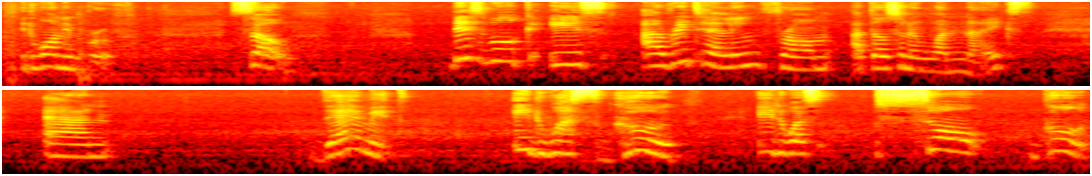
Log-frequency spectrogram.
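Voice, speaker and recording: Over noticeable background noise, a woman with a Spanish accent speaks at a very slow pace with long, frequent pauses, a high pitch and lively intonation. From Mexico. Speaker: book vlogger. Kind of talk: casual book review vlog.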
